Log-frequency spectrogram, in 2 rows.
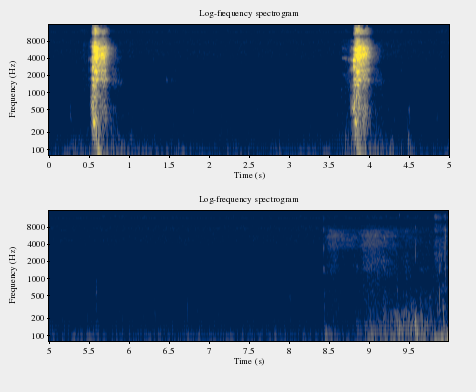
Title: sneeze 115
